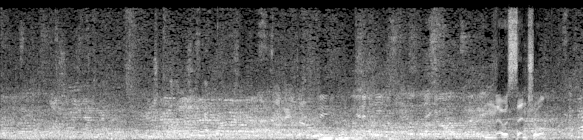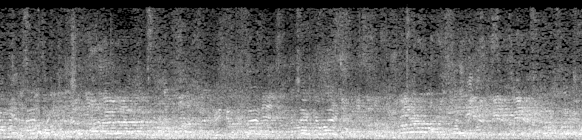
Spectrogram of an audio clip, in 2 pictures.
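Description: Two wrestlers scuff and shift on a mat.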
